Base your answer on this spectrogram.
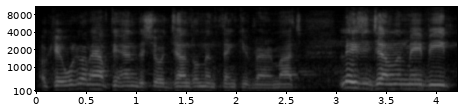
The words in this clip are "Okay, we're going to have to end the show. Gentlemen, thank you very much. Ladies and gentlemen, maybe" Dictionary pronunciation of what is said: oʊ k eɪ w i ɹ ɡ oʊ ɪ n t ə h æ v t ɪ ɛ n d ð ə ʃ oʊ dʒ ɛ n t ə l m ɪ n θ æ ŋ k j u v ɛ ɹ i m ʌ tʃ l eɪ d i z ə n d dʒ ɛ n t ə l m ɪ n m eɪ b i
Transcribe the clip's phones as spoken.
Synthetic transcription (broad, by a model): oʊ k eɪ w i ɹ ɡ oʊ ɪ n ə h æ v t ɪ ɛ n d ð ə ʃ oʊ dʒ ɛ n t l m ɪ n θ æ ŋ k j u v ɛ ɹ i m ʌ tʃ l eɪ d i z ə n dʒ ɛ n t l m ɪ n m eɪ b i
